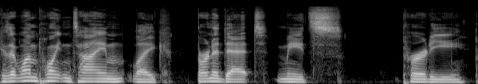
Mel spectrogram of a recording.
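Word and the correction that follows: Prudie: Prudy. – I've been saying it wrong.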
